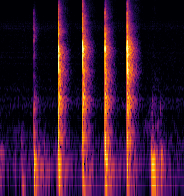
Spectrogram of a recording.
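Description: Dry skin-on-skin slapping, like buttocks clapping: four sharp, crisp smacks in a steady, quick rhythm, framed by a couple of softer, duller pats before and after. No voices.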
